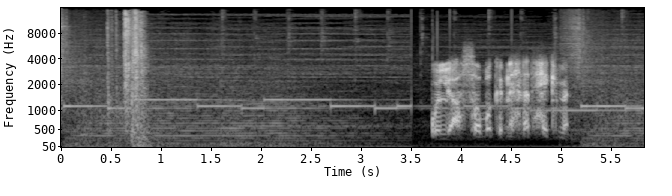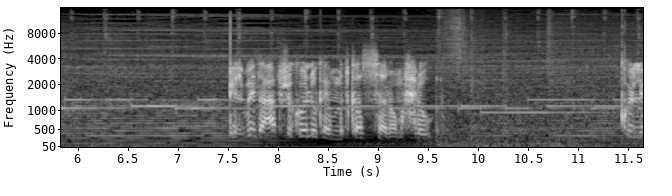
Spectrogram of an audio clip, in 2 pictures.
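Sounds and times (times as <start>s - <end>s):
door slamming shut by itself: 0.4s - 1.2s
speech: 3.9s - 5.5s, 7.5s - 9.8s.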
